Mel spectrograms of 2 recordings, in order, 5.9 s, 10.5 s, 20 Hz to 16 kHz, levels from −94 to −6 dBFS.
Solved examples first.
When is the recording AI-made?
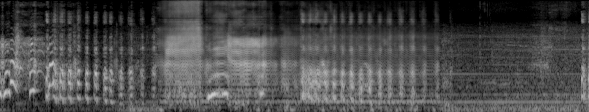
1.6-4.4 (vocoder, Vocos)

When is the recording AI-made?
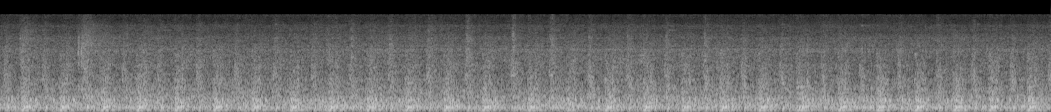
0.8-1.3 (codec, DAC); 8.0-9.7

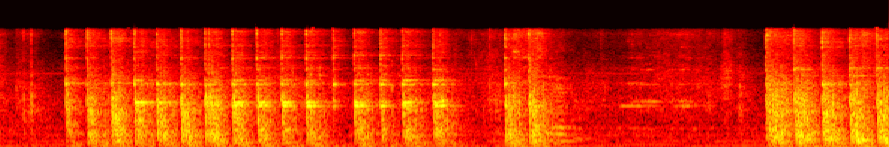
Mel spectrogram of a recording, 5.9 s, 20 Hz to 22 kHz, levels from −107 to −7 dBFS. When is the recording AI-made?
none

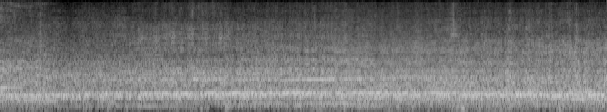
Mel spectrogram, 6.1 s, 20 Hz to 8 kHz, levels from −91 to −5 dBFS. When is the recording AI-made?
3.3-4.6 (vocoder, Vocos)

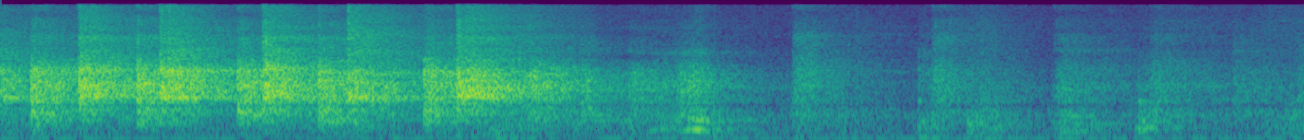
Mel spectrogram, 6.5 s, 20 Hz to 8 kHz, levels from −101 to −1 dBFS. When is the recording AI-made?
1.3-3.2 (codec, DAC)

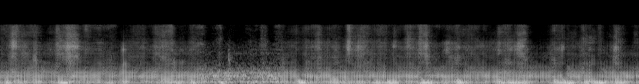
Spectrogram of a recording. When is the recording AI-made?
0.0-2.0 (vocoder, Vocos); 2.8-6.4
